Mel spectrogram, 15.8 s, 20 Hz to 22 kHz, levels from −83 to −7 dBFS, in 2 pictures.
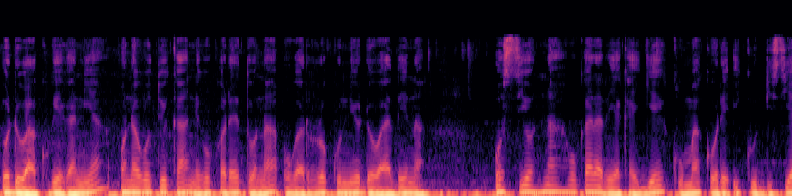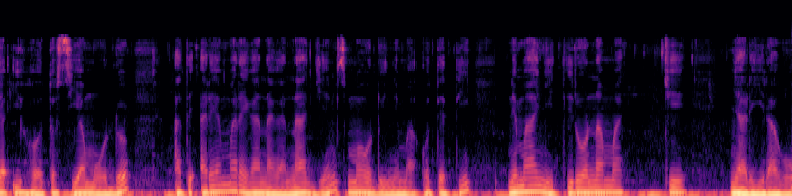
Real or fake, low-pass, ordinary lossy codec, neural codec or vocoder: real; 9.9 kHz; none; none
